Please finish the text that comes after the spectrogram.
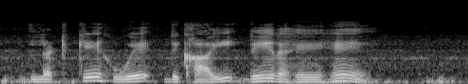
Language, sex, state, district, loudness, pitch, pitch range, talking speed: Hindi, male, Madhya Pradesh, Dhar, -17 LUFS, 120 Hz, 115-140 Hz, 75 wpm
